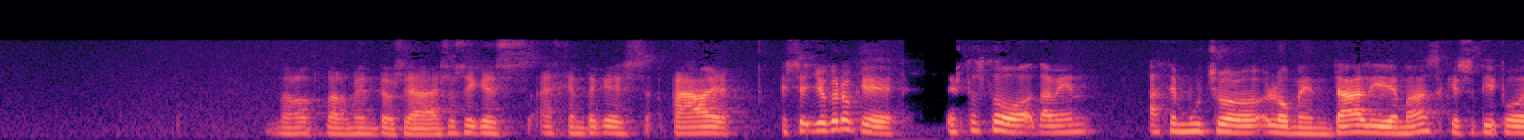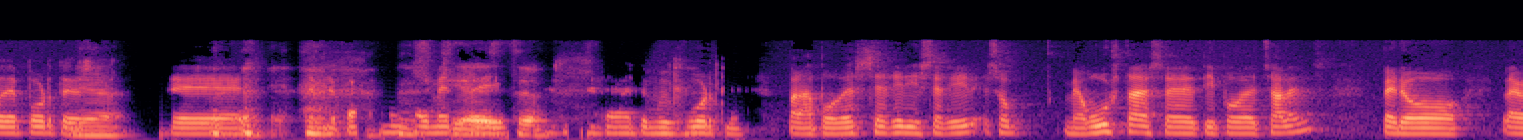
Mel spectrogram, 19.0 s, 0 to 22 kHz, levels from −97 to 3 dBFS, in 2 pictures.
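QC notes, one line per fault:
5.9–6.03 s, 10.42–10.64 s, 11.4–13.59 s and 14.03–14.21 s: speech suppressed in double talk. The voice drops by about 15 to 40 dB. The deepest cuts are at 10.42 s and across 11.4–13.59 s, the longest stretch at about two seconds. The likely cause is an echo canceller mistaking overlapping talk for echo and turning the near talker down with it.
13.98–14.05 s: echo leak. A brief, faint copy of the voice returns 297 ms late, about 25 dB below the speech. This is likely loudspeaker echo slipping past the canceller and being sent back. It lands just before the next suppression dip.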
